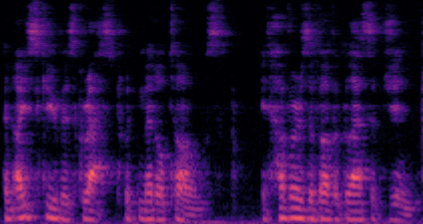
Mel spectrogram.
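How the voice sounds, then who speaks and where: Mellow man narrating a script. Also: on the low side, normal speed, low-quality recording. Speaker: narrator reading scene descriptions at a table read.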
